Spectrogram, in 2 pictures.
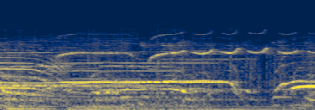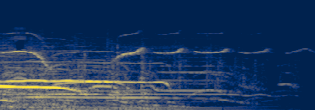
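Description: Live band's closing bars: sustained synth chords over a steady bass, with whoops from the crowd, fading out over the last second or so.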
